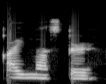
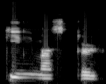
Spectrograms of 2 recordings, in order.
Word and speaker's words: KineMaster: YouTube thumbnail gamit ang KineMaster. So KineMaster po ang pronunciation ng iba. Yung iba naman po ay Kin Master.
